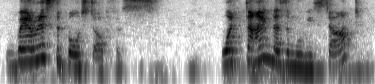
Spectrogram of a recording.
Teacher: it is a falling intonation for example in the end it goes down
